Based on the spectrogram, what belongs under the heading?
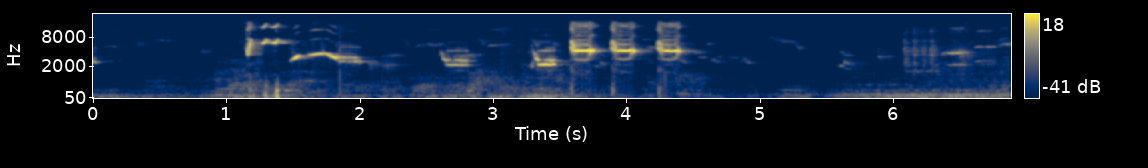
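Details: Flowerpecker song used as a lure: a rising-falling chirp, then a fast run of four or five bright, very high buzzy pulses, followed by quiet and faint low rumble.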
